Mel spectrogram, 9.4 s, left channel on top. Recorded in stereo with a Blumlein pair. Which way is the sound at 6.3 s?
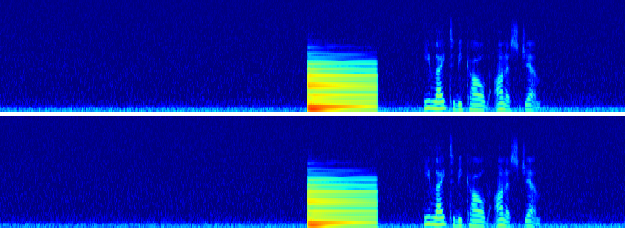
Straight ahead.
